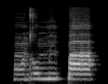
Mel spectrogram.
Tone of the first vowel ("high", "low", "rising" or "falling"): low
